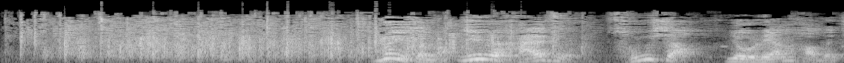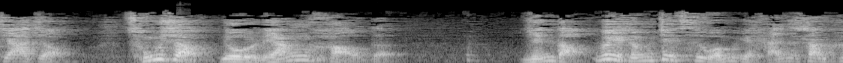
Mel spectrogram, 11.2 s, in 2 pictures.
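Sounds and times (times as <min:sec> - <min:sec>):
audience applause: 0:00.0 - 0:04.0
speech: 0:02.5 - 0:08.3, 0:09.1 - 0:11.2.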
